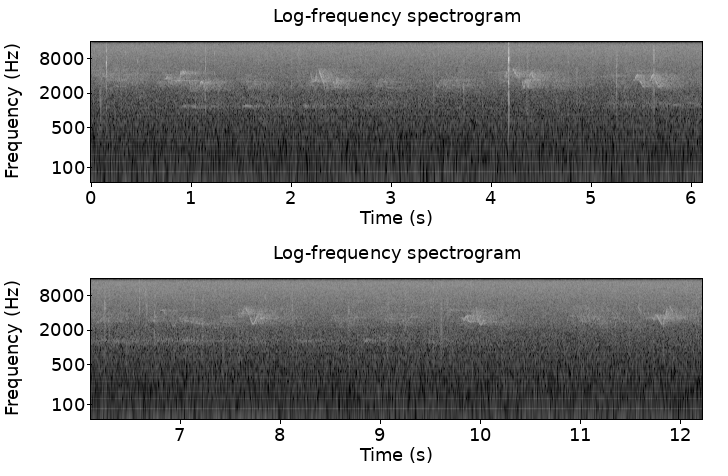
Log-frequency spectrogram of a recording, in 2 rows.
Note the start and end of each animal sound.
[0.00, 0.72] Ovenbird (Seiurus aurocapilla)
[0.00, 12.22] Red-eyed Vireo (Vireo olivaceus)
[0.85, 2.53] American Crow (Corvus brachyrhynchos)
[4.92, 9.82] American Crow (Corvus brachyrhynchos)
[11.37, 12.22] Ovenbird (Seiurus aurocapilla)

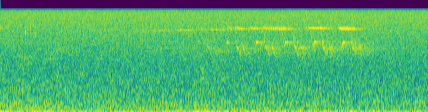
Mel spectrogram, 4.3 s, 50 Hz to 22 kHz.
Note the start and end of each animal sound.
[1.04, 3.74] Golden-crowned Kinglet (Regulus satrapa)
[1.72, 3.87] Ovenbird (Seiurus aurocapilla)

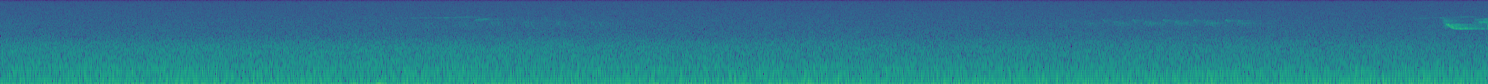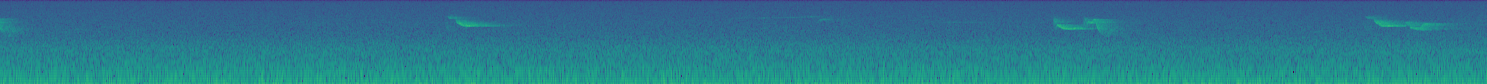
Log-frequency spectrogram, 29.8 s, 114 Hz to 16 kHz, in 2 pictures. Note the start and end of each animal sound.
[3.64, 5.03] Black-throated Green Warbler (Setophaga virens)
[4.75, 6.50] Ovenbird (Seiurus aurocapilla)
[10.58, 12.83] Ovenbird (Seiurus aurocapilla)
[13.95, 15.13] Black-throated Green Warbler (Setophaga virens)
[14.06, 20.05] Blue-headed Vireo (Vireo solitarius)
[21.98, 23.40] Black-throated Green Warbler (Setophaga virens)
[24.08, 24.97] Black-throated Green Warbler (Setophaga virens)
[25.27, 29.55] Blue-headed Vireo (Vireo solitarius)

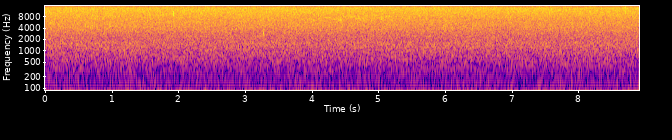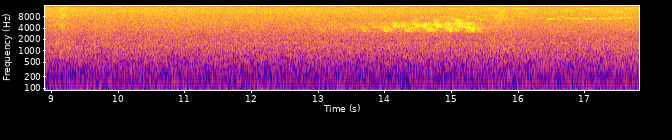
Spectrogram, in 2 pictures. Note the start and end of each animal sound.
[3.74, 5.26] Blackburnian Warbler (Setophaga fusca)
[12.71, 15.53] Ovenbird (Seiurus aurocapilla)
[14.06, 15.97] Blackburnian Warbler (Setophaga fusca)
[15.93, 17.82] Golden-crowned Kinglet (Regulus satrapa)

